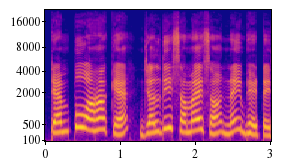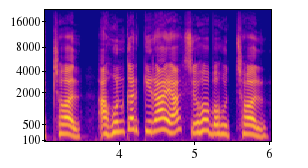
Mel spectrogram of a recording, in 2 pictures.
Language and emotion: Maithili, neutral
